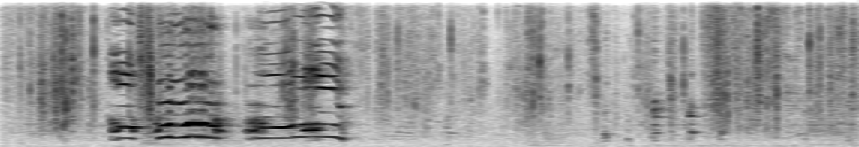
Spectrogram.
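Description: A rooster crows once, a cock-a-doodle-doo lasting about a second and a half that starts just under a second in. Beneath it is faint rustling and crackling of dry twigs and palm-leaf kindling being handled.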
